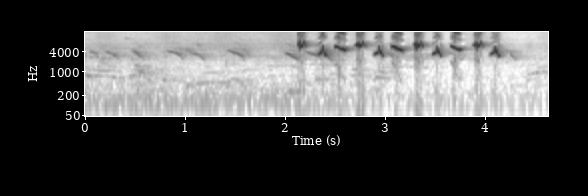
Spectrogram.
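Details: Loud cinereous tit song meant to prompt other tits to sing. Faint downslurred chirps come first, then eleven loud, sharp, evenly spaced high notes, about five per second.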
